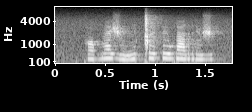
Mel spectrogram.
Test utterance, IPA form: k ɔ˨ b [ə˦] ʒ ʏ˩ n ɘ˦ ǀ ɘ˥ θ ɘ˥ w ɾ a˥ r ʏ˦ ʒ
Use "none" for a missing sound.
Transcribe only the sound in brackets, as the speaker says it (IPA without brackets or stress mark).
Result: æ˦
